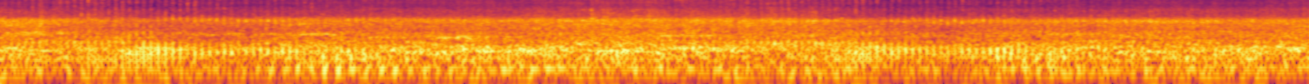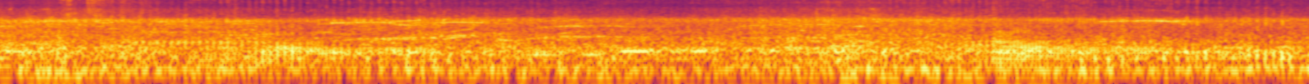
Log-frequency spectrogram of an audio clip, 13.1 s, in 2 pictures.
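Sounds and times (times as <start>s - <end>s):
stunt vehicle engines: 0.0s - 13.0s.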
